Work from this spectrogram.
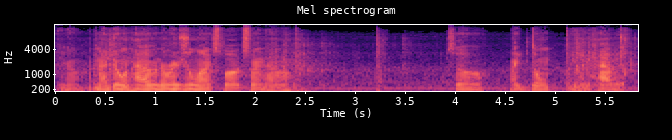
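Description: A young man casually chatting over his gameplay through a headset, slightly hoarse, rambling with fillers and restarts. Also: fairly low pitch, little pitch movement, moderate pace, background noise. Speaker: gaming channel host.

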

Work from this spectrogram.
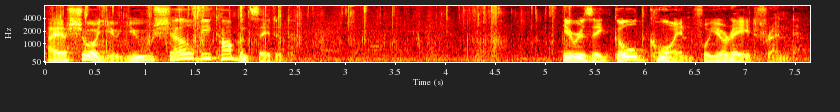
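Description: A man's voice: medium pitch, wildly swooping pitch, a little slow, a little hiss or hum. A man playing a proud, courteous medieval knight out of his time in an audio roleplay, with formal, archaic, theatrical phrasing. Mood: generous. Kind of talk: ASMR roleplay acting.

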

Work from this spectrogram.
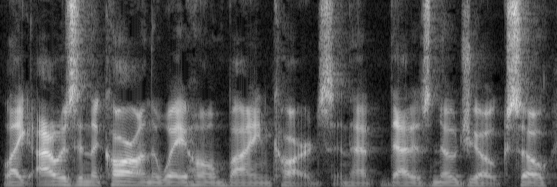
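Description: A man's voice: mid-range voice, steady tone, moderate pace, bright, forceful tone. Casual man talking through an unboxing. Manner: conversational, explanatory. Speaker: podcast host. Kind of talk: casual unboxing commentary on sports cards. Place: indoors at a tabletop, hands-only camera.

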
